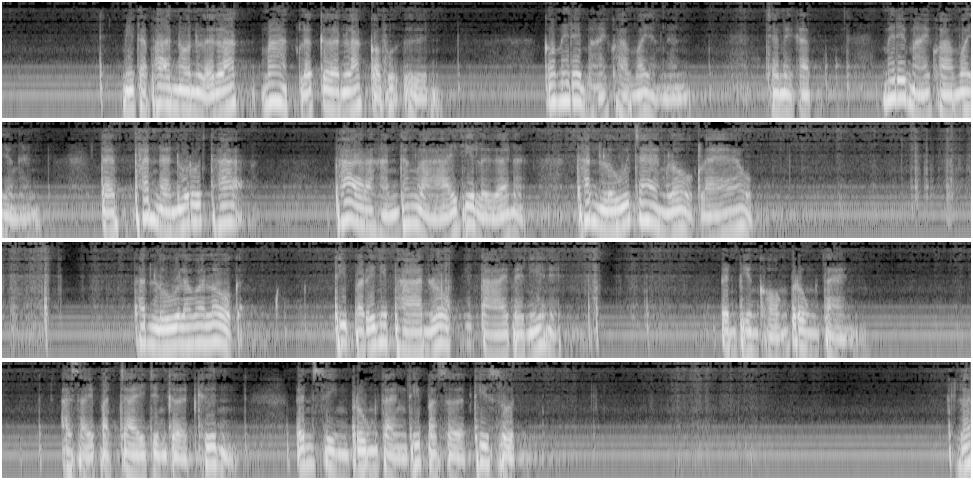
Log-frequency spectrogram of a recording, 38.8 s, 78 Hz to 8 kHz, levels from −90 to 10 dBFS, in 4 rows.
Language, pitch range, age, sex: Thai, 100-125 Hz, 60-79, male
